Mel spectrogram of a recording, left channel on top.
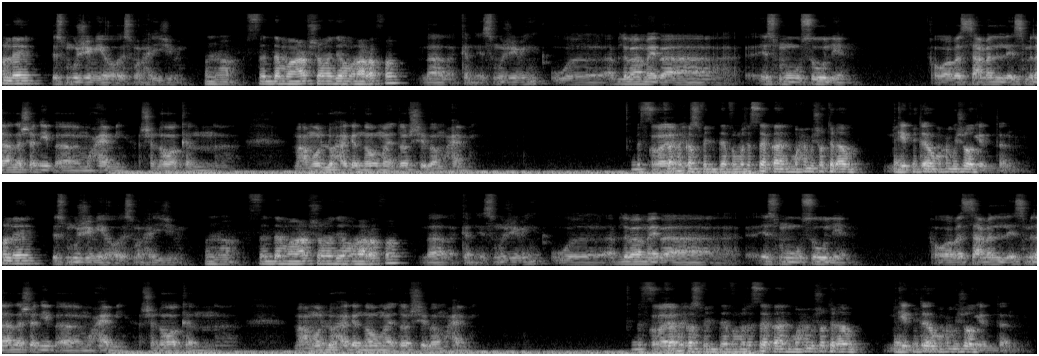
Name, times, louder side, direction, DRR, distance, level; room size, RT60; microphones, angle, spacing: voice 1, 0.0-0.3 2.0-4.0 16.6-18.9 19.3-20.2, left 2 dB, 50° left, 0.5 m, -22 dB
voice 2, 0.5-1.8 4.2-8.5 9.3-15.1 16.8-17.2 19.2-19.7 20.0-20.3, equal, 85° left, 1.5 m, -26 dB
sound 1, 11.4-17.9, equal, 5° right, 1.2 m, -29 dB
4.6 x 3.1 x 3.1 m
head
